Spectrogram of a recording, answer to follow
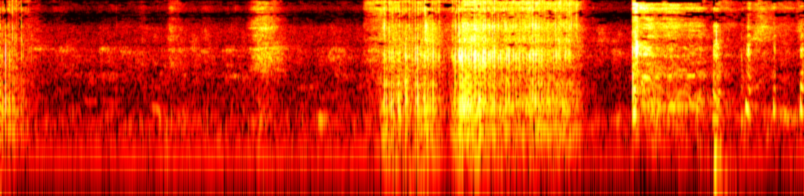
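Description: A long, raspy, fluttering fart of about a second and a half, about three seconds in, followed by a shorter one just before five seconds.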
